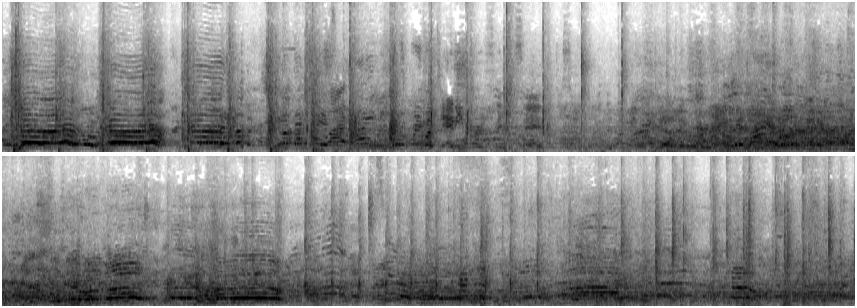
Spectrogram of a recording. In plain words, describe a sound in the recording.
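A crowd of men and women chatter and shout loudly nearby.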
